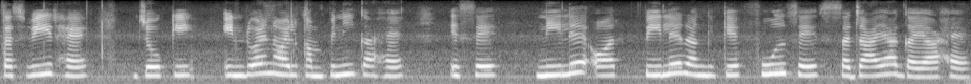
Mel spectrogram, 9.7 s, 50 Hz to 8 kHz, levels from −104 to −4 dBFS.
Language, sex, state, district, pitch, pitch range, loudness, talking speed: Hindi, male, Madhya Pradesh, Katni, 280 Hz, 270-295 Hz, -13 LUFS, 125 wpm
